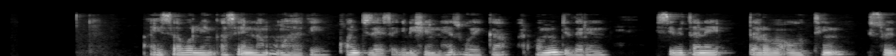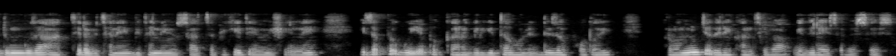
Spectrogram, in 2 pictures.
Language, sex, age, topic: Gamo, female, 18-24, government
